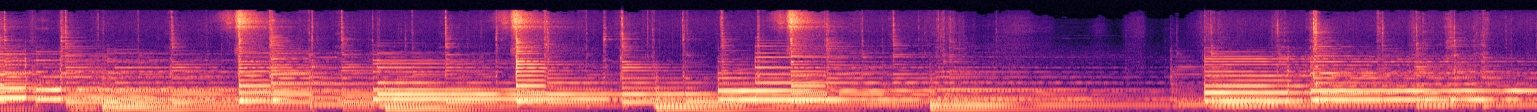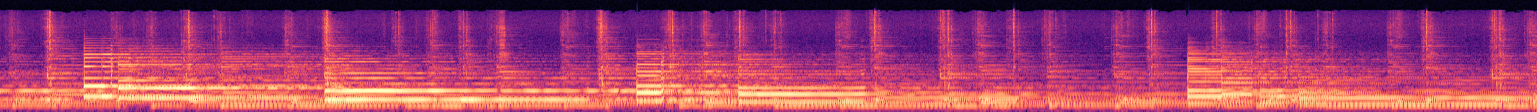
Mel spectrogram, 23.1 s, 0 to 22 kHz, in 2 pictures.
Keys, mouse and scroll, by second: 2.1 click, 3.2-4.7 drag, 4.8 click, 8.1 click, 8.6 click, 10.0 r, 16.0 click, 20.1 click, 22.9 click.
